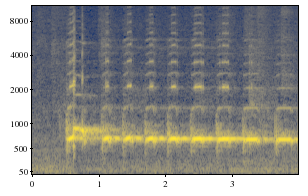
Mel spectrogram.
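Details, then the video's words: Bangkok-type zebra dove, a contest songbird, giving a loud, clean song meant to prompt other doves to sing: quick, even-pitched mellow coos repeated about three per second, roughly ten notes after a sharp start, with no other sounds. "Perkutut Bangkok lomba suara lantang, bersih dan bening"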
